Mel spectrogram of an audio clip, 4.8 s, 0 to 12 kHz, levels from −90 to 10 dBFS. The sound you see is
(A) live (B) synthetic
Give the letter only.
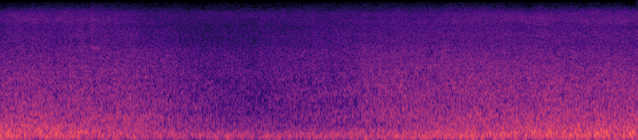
B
